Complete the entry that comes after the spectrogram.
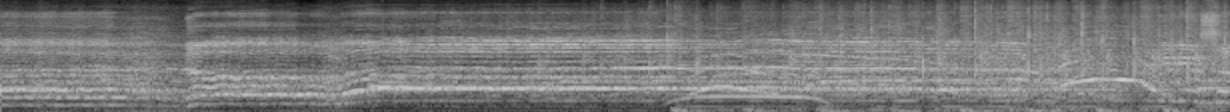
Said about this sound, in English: Give yourself a big round of applause there.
